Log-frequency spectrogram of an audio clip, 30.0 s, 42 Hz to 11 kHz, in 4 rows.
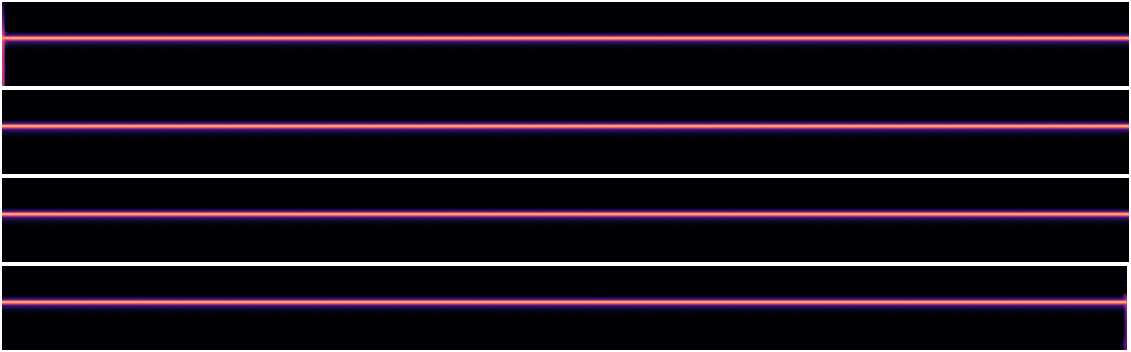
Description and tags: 1kHz @ -18dBFS 30 Second
a 1000Hz -18dBFS 30 second line up tone
UK
HZ, LINE, UK, UP, 30, SECOND, K, TONE, 1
